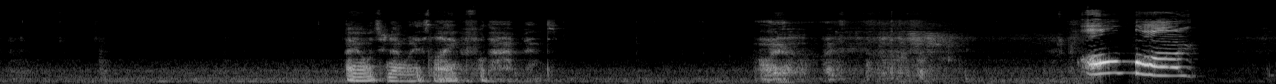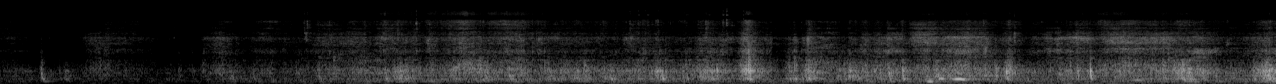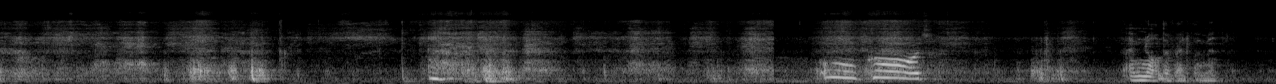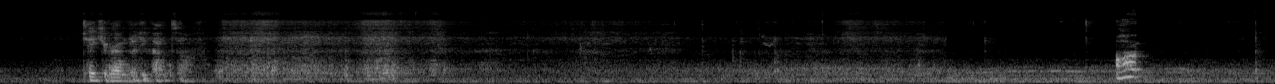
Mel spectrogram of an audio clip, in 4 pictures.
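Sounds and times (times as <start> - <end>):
rustling: 12.3 - 39.0, 39.7 - 48.0.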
